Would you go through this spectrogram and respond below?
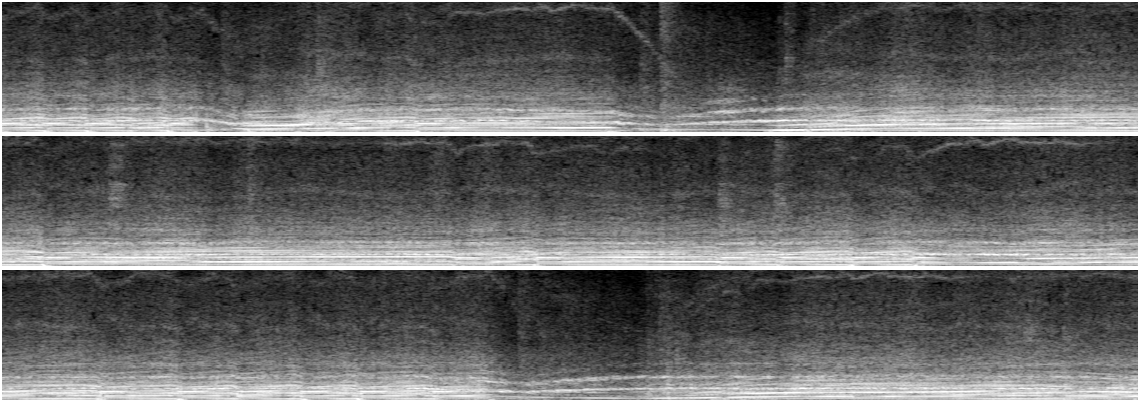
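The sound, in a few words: car drifting with tire squeal in the video game Assetto Corsa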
